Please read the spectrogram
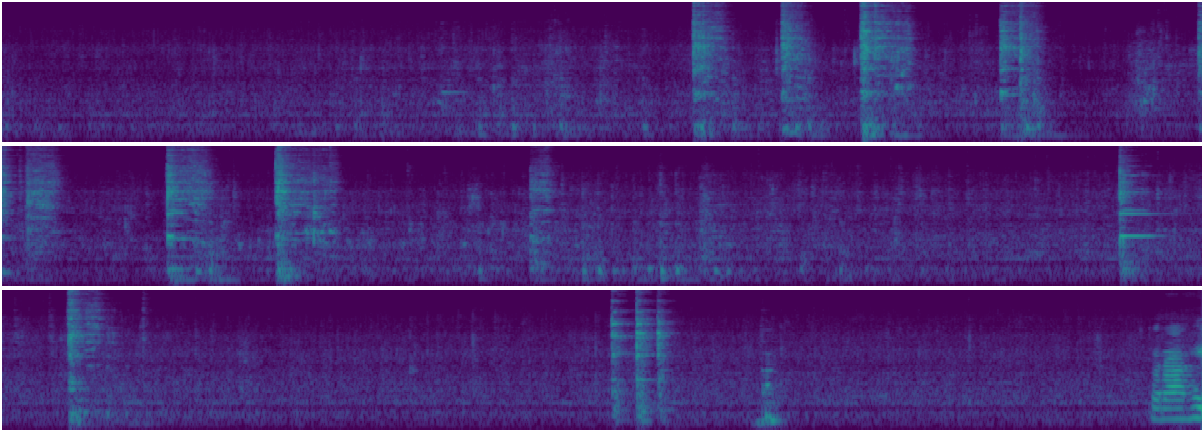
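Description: Metal spatula stirring and scraping in a stainless steel wok: a string of short, sharp clinks and scrapes at irregular moments, thickest in the first half, over a quiet background.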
